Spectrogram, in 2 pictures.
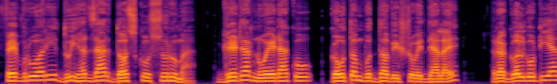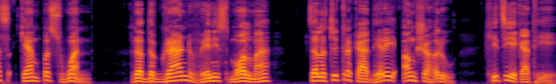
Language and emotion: Nepali, neutral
